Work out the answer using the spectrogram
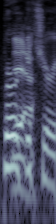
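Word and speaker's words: Boerkircher: Burkitcher is how you say his last name.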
